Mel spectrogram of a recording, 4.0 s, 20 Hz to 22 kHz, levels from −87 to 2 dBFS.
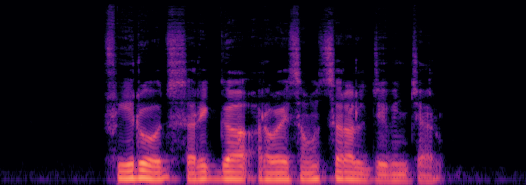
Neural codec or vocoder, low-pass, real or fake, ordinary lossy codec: none; 19.8 kHz; real; Opus, 64 kbps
